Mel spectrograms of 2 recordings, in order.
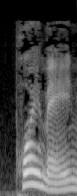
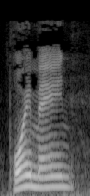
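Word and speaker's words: Poimen (ποιμήν): Poimen means shepherd. So let's go back here. Poimen means shepherd. P-O-I-M-E, long E-N. Poimen is the Greek word for shepherd.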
